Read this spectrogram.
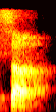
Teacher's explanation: The reason it comes under dantaha is because your tongue is in the exact same position as ta, tha, da, dha, na when you say sa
